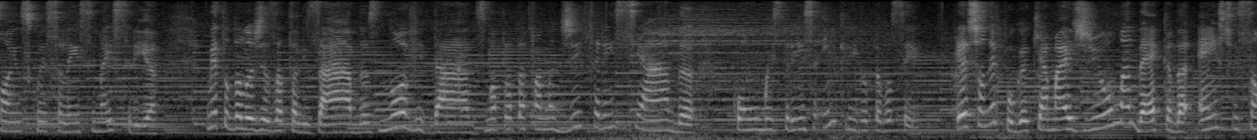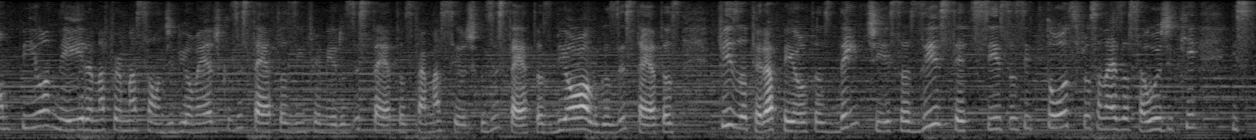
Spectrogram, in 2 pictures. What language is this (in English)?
Portuguese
